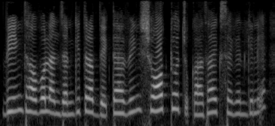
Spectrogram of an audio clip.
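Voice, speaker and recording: A woman's voice: high-pitched, a little fast, dry recording, clean studio sound. A woman narrating a fanfiction story casually, often stopping to explain things to her viewers in a chatty way.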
